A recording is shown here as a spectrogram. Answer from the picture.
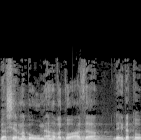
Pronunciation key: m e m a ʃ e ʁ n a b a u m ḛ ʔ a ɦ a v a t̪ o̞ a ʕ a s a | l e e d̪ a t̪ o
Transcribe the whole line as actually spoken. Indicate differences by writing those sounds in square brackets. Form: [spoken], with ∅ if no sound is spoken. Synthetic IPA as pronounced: [b] e [∅] a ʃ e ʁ n a b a u m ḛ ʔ a ɦ a v a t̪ o̞ a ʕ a [z] a | l e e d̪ a t̪ o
